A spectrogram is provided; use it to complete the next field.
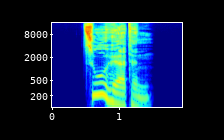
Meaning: inflection of zuhören: 1. first/third-person plural dependent preterite 2. first/third-person plural dependent subjunctive II
- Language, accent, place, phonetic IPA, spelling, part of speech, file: German, Germany, Berlin, [ˈt͡suːˌhøːɐ̯tn̩], zuhörten, verb, De-zuhörten.ogg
